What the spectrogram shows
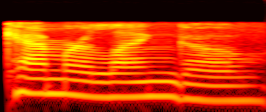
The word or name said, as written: camerlengo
